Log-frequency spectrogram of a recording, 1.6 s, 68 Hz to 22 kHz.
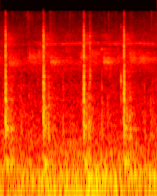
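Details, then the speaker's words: Soul GT automatic scooter clacking at the rear gearbox when throttled: engine off, shaft rocked by hand, four sharp dry clacks about 0.4 s apart; back pressure as the pulley turns, gear-ratio spacing too loose, worn gearbox bearing play. "Memang ada suara ha tak tak kayak gitu ya istilahnya ada tekanan balik ya ketika fbel ini mulai berputar ke depan"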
